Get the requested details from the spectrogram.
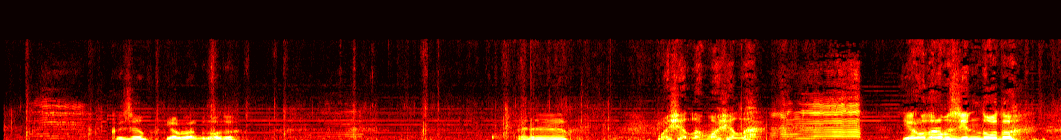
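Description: Sheep and lambs bleat loudly, again and again.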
